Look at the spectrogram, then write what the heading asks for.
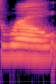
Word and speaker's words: rho: like a p uh it's spelt r h o and it's pronounced row like row versus column and the beautiful thing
